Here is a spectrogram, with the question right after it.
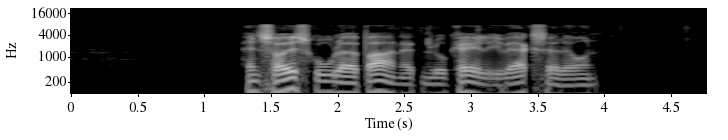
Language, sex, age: Danish, male, 41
